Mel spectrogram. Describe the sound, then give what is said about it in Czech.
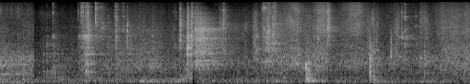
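A metal grille gate in a castle, on the way to the lords' oratory of its church, is unlocked and pulled open: a few sharp metallic clanks and rattles, then a scraping creak as it swings, with no one speaking. “Ještě nás čeká jedna mříž.”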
